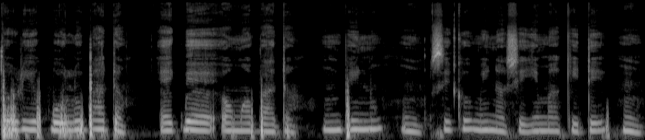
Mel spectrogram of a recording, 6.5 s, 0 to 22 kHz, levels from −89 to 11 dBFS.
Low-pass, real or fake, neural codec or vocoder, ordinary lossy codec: none; fake; vocoder, 48 kHz, 128 mel bands, Vocos; none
